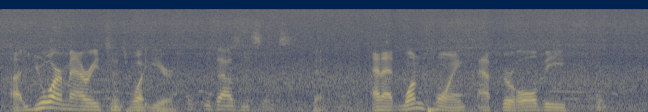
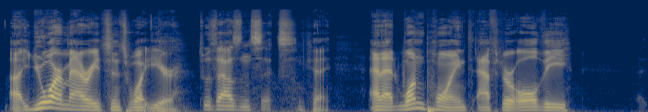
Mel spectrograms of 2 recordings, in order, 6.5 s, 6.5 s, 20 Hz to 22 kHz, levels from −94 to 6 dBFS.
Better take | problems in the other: second | hiss; loud; throughout; 3 dB below the speech

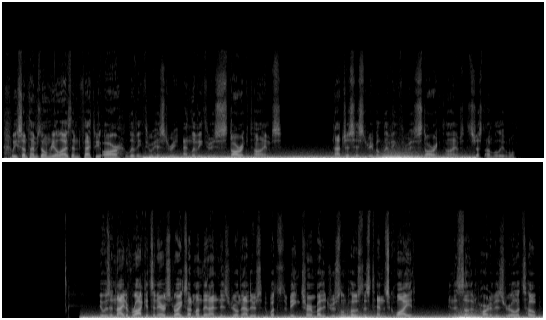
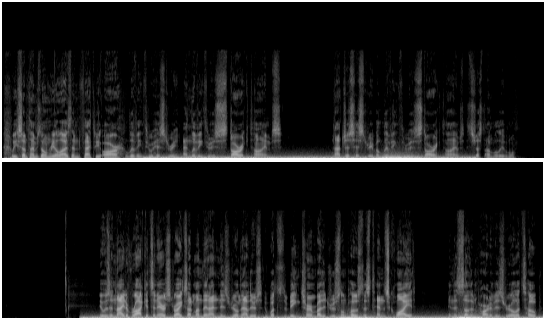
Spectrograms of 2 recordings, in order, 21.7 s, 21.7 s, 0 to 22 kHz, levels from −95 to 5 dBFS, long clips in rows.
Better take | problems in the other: second | wind noise on the microphone; heavy; from 3 to 9.5 s and from 12 s on; 3 dB below the speech; occasional gusts in the second

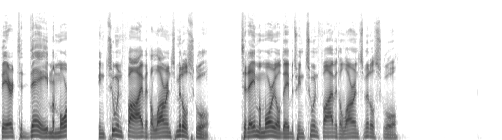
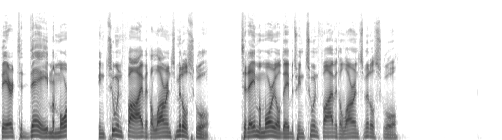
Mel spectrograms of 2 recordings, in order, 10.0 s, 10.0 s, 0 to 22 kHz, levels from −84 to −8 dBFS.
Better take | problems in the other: neither | audio cutting out; at 1.5 s for 0.5 s; the same in both

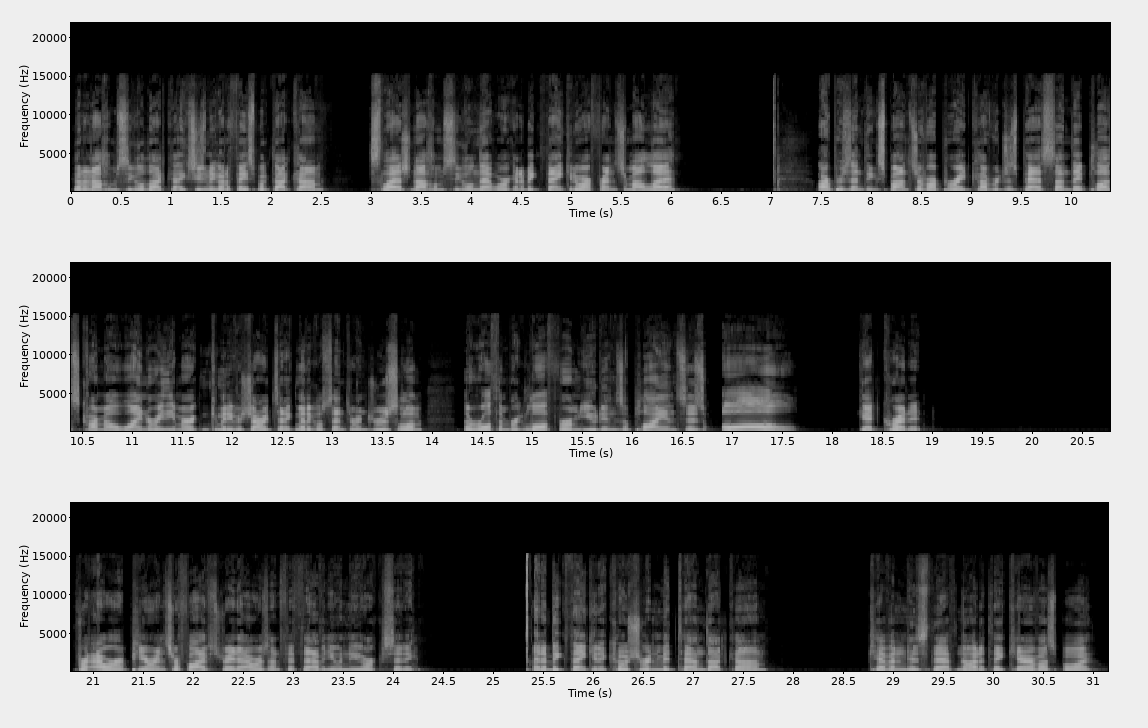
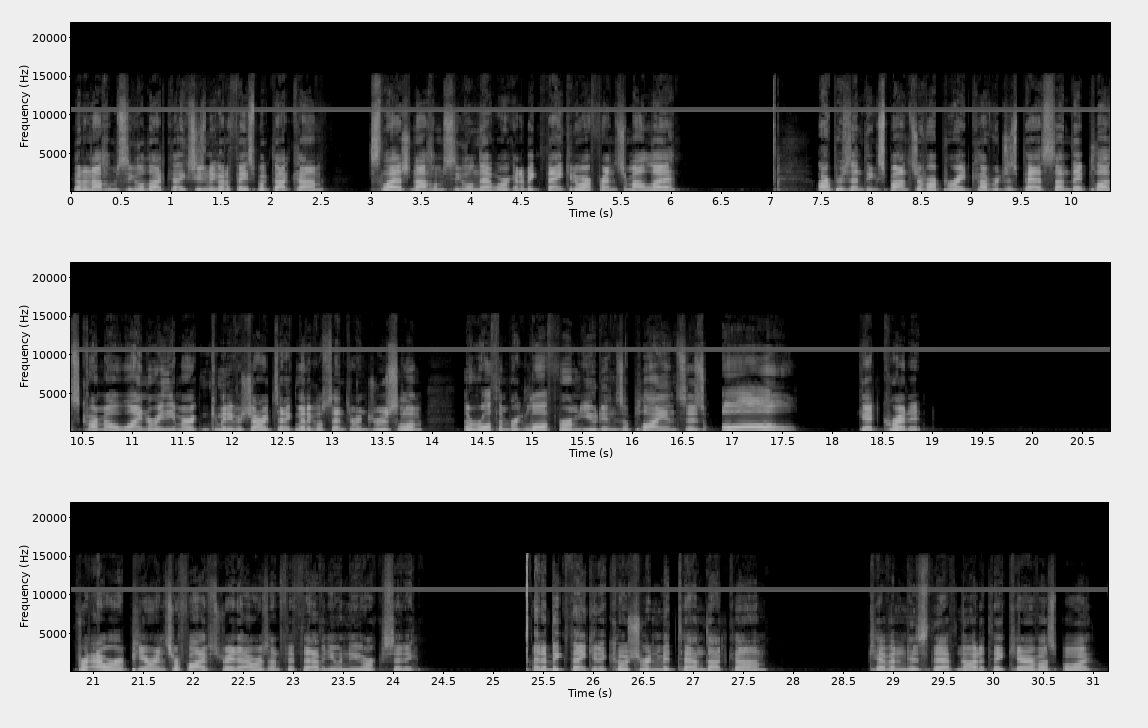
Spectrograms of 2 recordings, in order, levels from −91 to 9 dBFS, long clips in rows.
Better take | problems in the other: first | high-pitched whine; faint; throughout; 10.5 kHz, 25 dB below the speech

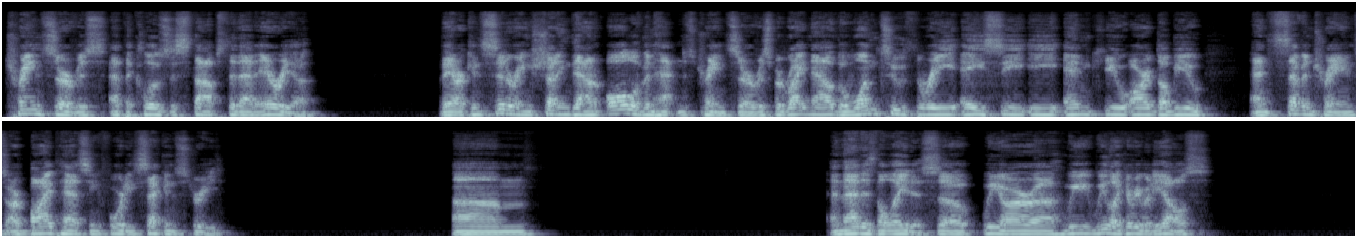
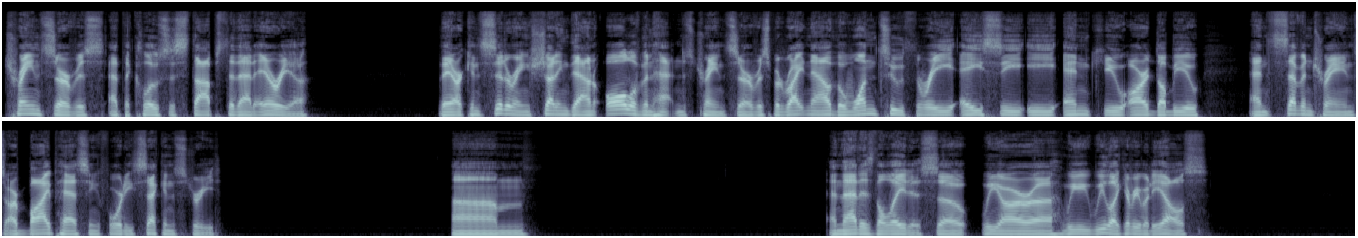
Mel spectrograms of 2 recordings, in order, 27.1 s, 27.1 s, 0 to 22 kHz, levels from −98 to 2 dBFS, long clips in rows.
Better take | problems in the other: second | off-mic speech; far // room echo; very slight; dies away in 0.2 s

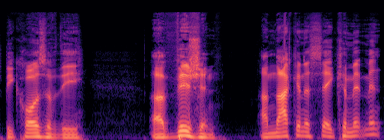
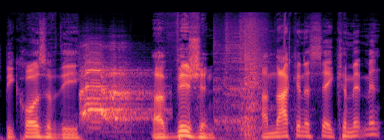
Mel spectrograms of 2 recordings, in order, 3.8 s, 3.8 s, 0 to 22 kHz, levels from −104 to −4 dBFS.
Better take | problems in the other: first | alarm; loud; at 1 s; peak 3 dB above the speech // clattering dishes; noticeable; at 2 s; peak 8 dB below the speech

